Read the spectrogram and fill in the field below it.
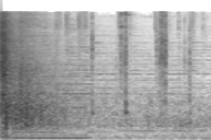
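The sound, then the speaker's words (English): A single suppressed gunshot hits hard at the start and rings down over nearly a second, followed by a few faint, sharp metallic clicks; no voices. “Despite common myths and misconceptions, suppressors do not silence host firearms.”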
